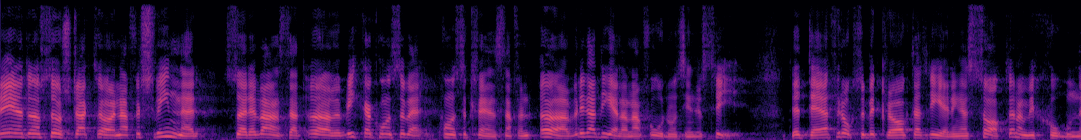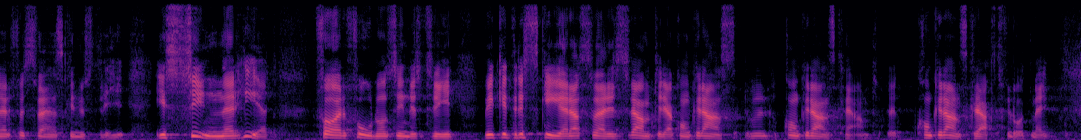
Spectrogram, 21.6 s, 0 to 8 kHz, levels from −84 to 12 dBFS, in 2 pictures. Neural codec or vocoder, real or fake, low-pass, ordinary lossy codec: codec, 16 kHz, 4 kbps, FunCodec, trained on Chinese and English, 50 frames a second; fake; none; none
